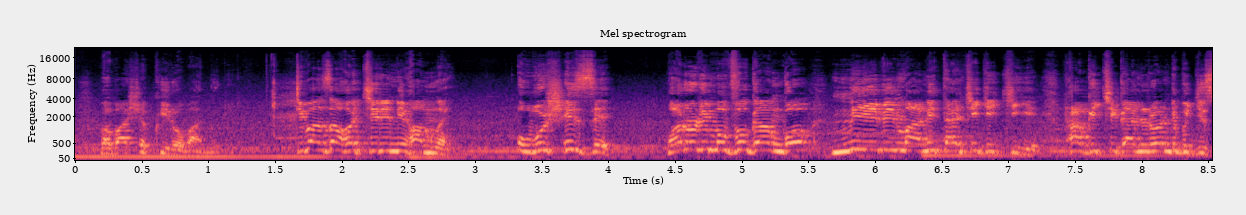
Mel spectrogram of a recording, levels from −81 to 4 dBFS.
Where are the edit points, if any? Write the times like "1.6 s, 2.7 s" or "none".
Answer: 1.6 s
